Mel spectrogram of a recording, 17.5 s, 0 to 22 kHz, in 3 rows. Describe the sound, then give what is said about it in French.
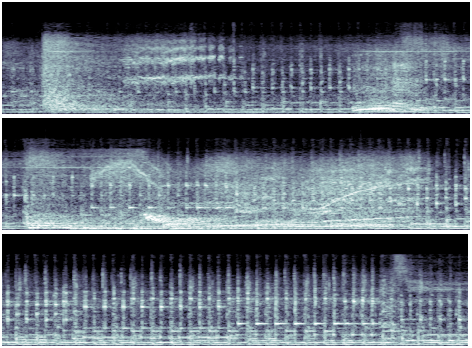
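A motorcycle engine revs hard with rising, whining pitch sweeps while tires skid and screech, loud throughout, a continuous burst of mechanical noise with no voices; a clip of a futuristic motorcycle from the 1980s anime Akira. “Donc cet extrait sonore pour euh, vous euh, parler du premier véhicule du futur euh, au sein d'un animé très célèbre des années 80, à savoir Akira.”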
